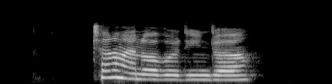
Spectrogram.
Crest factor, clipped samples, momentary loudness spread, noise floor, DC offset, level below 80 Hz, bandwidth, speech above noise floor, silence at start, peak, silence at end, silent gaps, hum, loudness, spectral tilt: 16 dB; under 0.1%; 7 LU; -77 dBFS; under 0.1%; -64 dBFS; 7.2 kHz; 63 dB; 0.95 s; -2 dBFS; 0.8 s; none; none; -15 LUFS; -1 dB/octave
